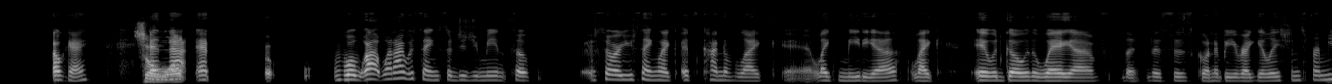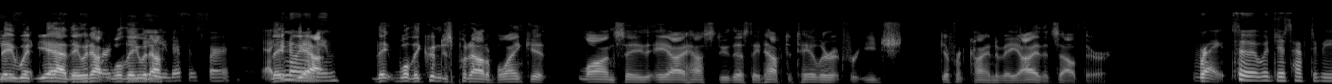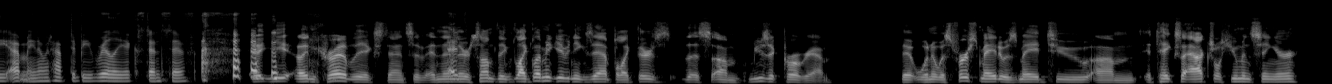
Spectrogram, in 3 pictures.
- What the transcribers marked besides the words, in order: other background noise; tapping; laugh; other noise
- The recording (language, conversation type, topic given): English, unstructured, How do you think artificial intelligence will change our lives in the future?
